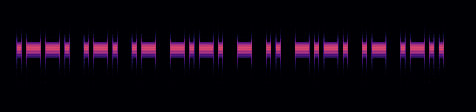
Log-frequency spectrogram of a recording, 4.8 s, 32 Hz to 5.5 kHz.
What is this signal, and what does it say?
Morse code, heard as a keyed tone, about 25 wpm, 600 Hz. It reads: PRACTICAL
